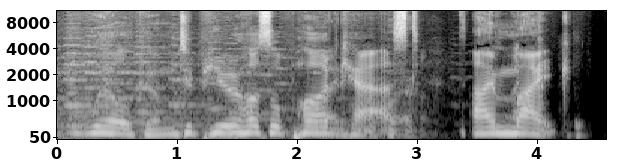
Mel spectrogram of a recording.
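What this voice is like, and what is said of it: Mock posh hoity-toity voice. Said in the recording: “I don't have a very good hoity-toity ... voice. That sounded more like we're coming to a Halloween episode ... I should have done like a really cool like British accent ... Was just trying to do like a hoity-toity”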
